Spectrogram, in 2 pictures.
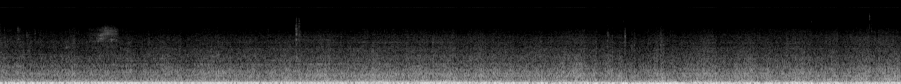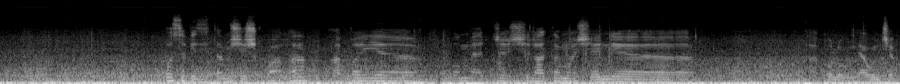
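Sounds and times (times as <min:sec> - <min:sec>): car engine and tyres rumbling: 0:00.0 - 0:18.0.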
